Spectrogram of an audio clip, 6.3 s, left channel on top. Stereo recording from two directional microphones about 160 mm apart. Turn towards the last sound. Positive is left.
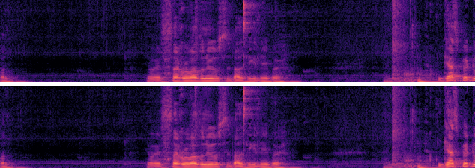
turn(degrees=-45)  # may be behind; listen again after turning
